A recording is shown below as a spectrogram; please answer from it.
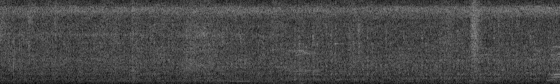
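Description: Steady outdoor ambient noise, an even hiss, with a faint brief hum early on and a soft click near the end.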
